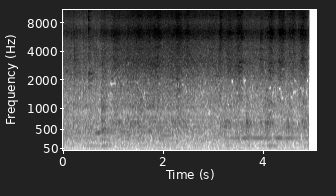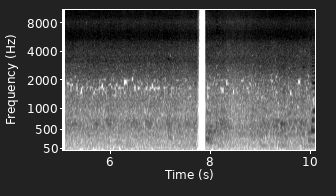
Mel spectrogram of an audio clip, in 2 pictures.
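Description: A paste of cashew, melon seeds and poppy seeds sizzles and hisses steadily in hot oil for a Bengali prawn malai curry, close and continuous, with two brief dropouts.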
